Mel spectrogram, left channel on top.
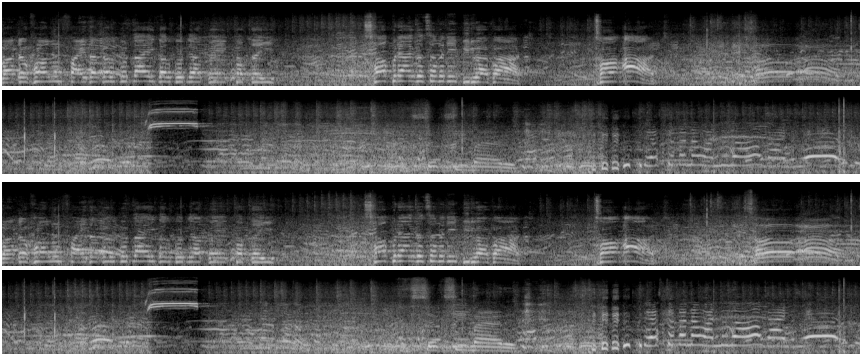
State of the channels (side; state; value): both; normal; correlation 0.37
